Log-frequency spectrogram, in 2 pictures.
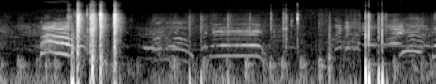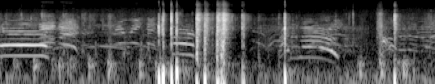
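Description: A company of reenactors fires musket volleys at a Battle of Monmouth reenactment, with repeated loud ragged bursts of shots nearby, while officers shout commands between them.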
